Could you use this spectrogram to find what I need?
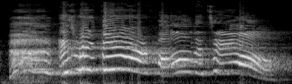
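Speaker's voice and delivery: high, loud calls, the first drawn out slowly; excited shout. Real, not acted. Wife pointing husband to the rat, calling out. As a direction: call out eagerly to guide him.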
